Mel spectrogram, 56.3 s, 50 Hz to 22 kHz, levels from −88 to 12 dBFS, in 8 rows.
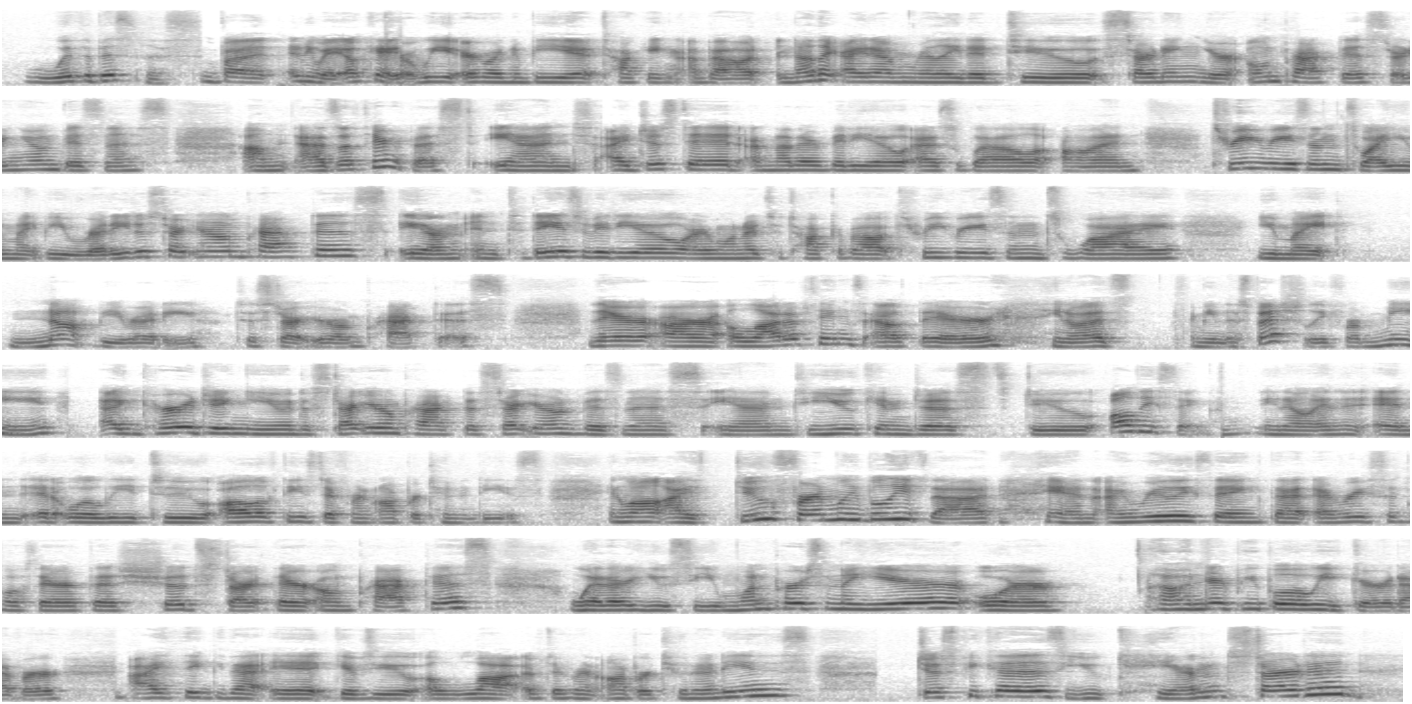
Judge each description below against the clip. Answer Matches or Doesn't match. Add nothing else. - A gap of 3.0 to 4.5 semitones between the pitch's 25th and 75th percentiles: Matches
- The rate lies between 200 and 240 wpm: Doesn't match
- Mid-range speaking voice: Matches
